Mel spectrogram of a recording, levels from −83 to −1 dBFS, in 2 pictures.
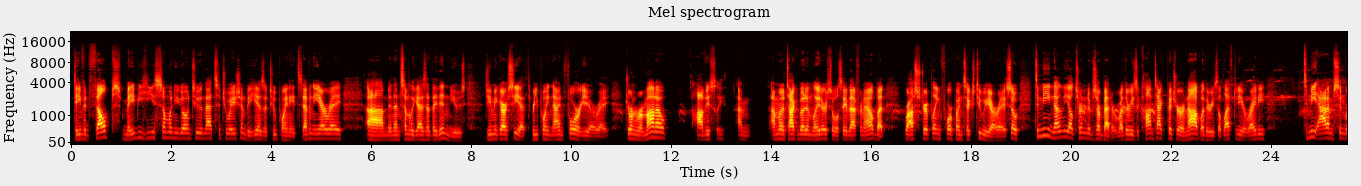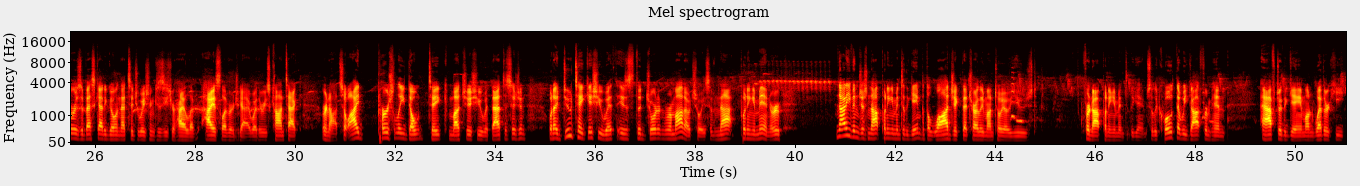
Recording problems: thin; very; fading below 800 Hz
animal sounds; noticeable; throughout; 20 dB below the speech

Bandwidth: 15 kHz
